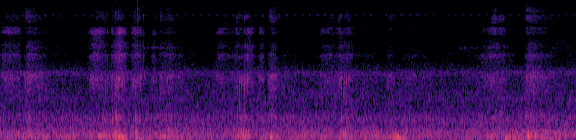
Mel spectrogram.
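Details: Sleeping Labrador dog snoring: soft, low rumbling snores with some snorting recurring every few seconds over steady room noise.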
